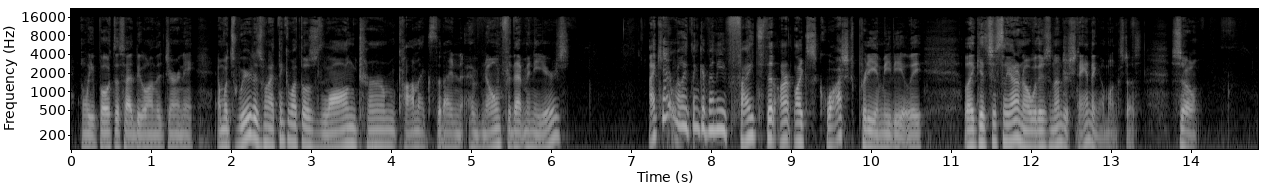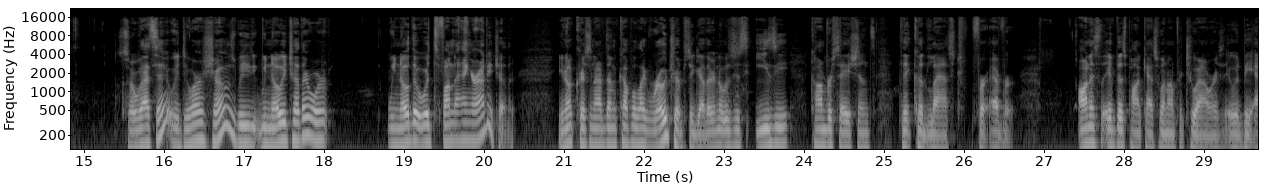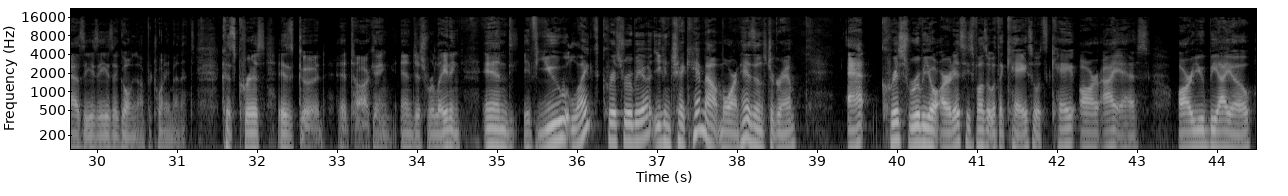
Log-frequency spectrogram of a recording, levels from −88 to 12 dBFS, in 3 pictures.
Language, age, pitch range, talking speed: English, 30-49, 100-135 Hz, 210 wpm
